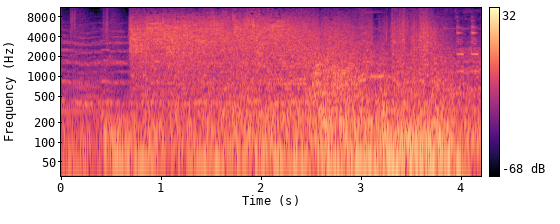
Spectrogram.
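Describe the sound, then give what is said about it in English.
Star Trek phaser fire sound effect, a loud roaring electronic blast that starts abruptly and holds steady for over three seconds. “Locking phasers on target. They're locking phasers. Ray shields.”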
